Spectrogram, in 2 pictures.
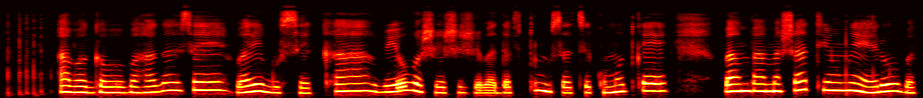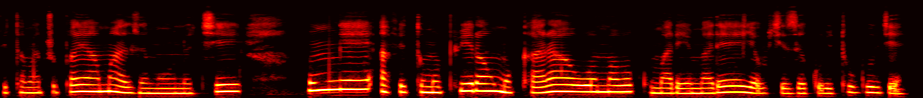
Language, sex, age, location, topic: Kinyarwanda, female, 25-35, Huye, health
